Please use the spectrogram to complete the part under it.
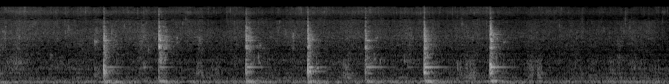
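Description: Hot oil sizzles and bubbles steadily in a pan.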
